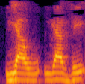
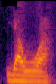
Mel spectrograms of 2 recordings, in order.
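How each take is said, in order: First: The middle consonant is a v sound. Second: The middle consonant is a w sound. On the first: The speaker calls it wrong. "et encore mieux" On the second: The speaker calls it right. "encore mieux"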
